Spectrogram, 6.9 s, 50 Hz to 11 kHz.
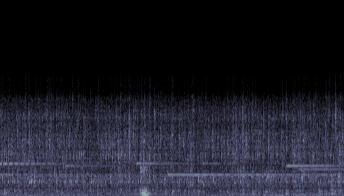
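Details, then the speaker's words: Aquaponics grow bed (gravel, about 25 gallons) draining through siphon back to the catfish tank: steady rushing and gurgling water with one louder gulp, water level low, nearly finished; normal siphon drain. "If you look at that tank, you'll see the dark, the grow bed, the dark is way down at the bottom. That's the water level draining out. We're getting close to the end of the draining out process."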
